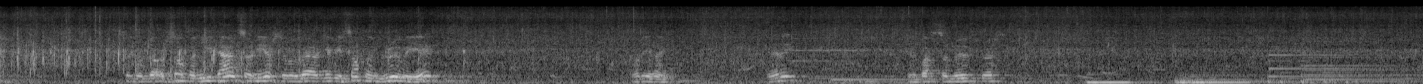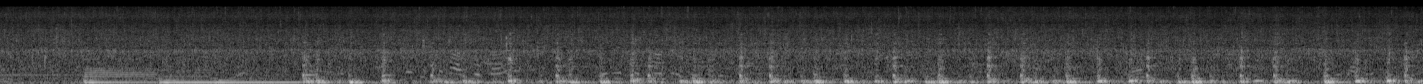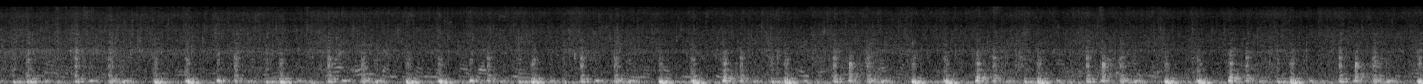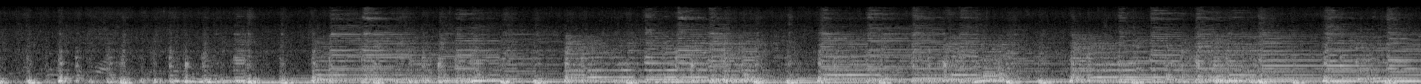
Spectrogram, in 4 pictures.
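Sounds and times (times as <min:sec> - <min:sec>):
strummed guitars: 0:01.3 - 0:05.0, 0:06.3 - 0:56.9.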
